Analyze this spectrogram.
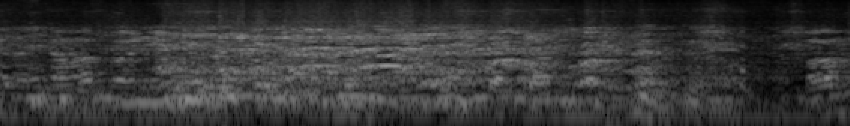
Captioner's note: laughter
